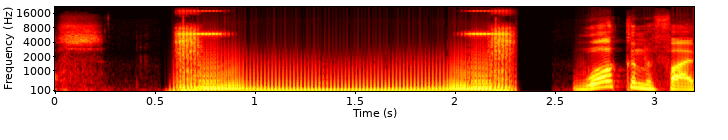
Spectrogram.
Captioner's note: electronic buzzing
